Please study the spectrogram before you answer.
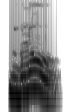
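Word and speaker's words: blue: पूरा वर्ड है और वर्ड के लास्ट में यू ई इकट्ठा आया है तो यू ई का उच्चारण बड़ा उ करते हैं ठीक है जैसे इसको पढ़ते हैं हम ब्लू ब्लू मींस क्या होता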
